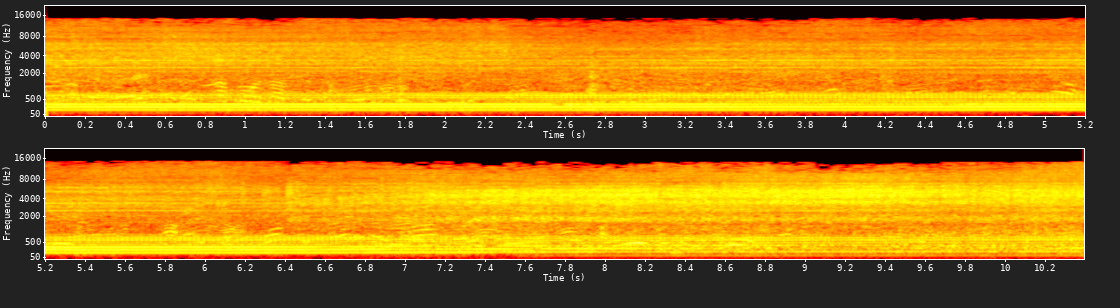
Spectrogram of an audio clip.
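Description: An engine runs outdoors.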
